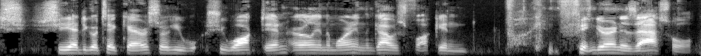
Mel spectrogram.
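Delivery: normal talking voice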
